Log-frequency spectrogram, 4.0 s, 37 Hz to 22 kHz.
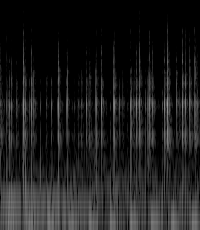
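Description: Fingernails scratch and tap along the casing of a hollow plastic deodorant stick container. The result is a rapid, uneven series of short, dry clicks with a hollow mid-range ring around 1.2 kHz. A faint low hum sits underneath during the first half.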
